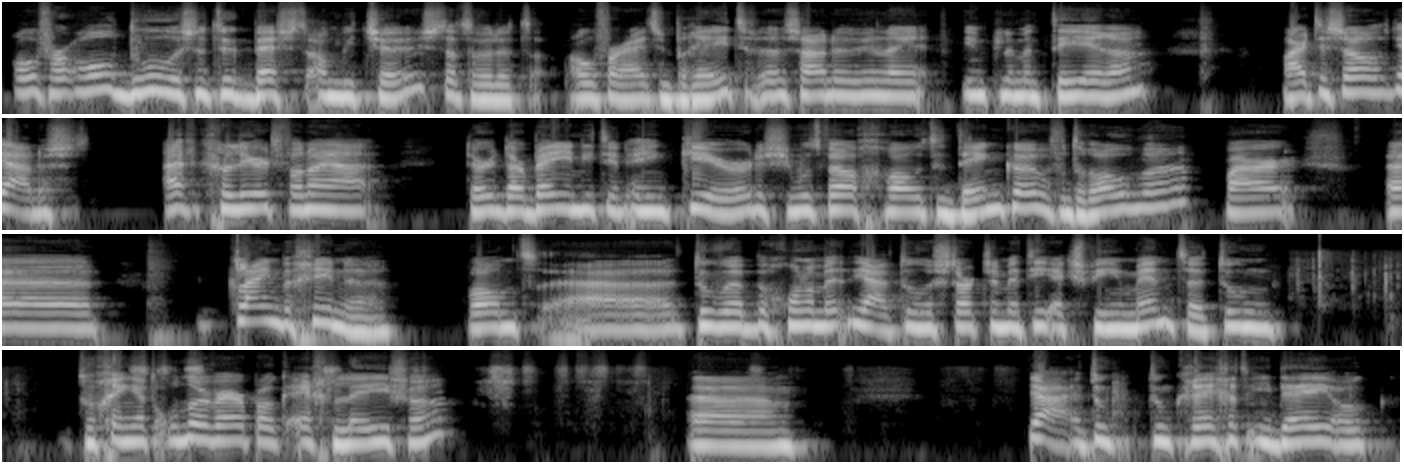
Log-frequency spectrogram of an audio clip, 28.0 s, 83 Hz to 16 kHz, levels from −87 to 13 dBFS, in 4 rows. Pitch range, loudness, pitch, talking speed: 190-220 Hz, -18 LUFS, 205 Hz, 160 wpm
